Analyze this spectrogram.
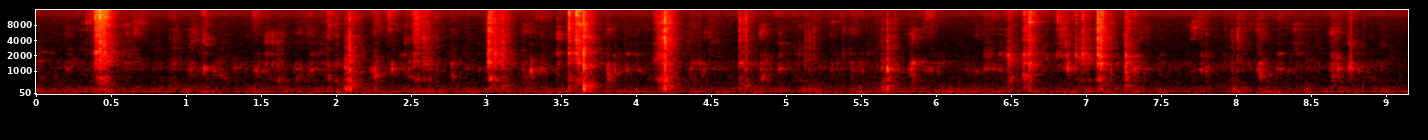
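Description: A Jindo dog crunching on a dried chicken foot: a run of sharp, irregular crunches as he chews, the loudest a little over three and a half seconds in.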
